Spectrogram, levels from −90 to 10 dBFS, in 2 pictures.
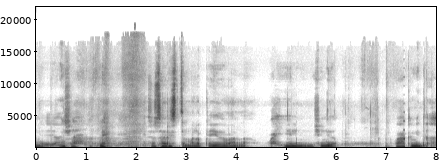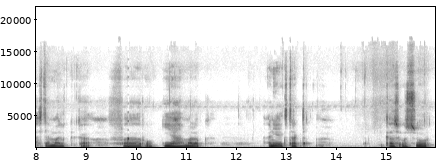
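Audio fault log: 5.18–5.21 s, 7.34–7.38 s, 9.83–9.86 s: damaged data in a compressed stream. Each is a brief glitch as the decoder misreads corrupted frames and resyncs.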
